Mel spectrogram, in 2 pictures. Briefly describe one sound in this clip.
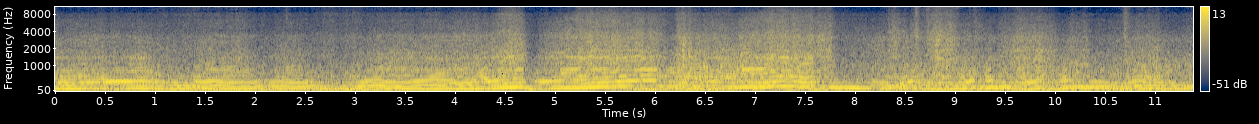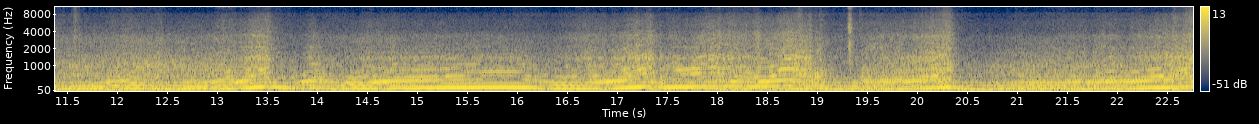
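A turbocharged four-cylinder drift car revs hard and bounces off the limiter, heard from inside the cabin.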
